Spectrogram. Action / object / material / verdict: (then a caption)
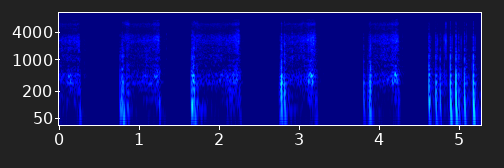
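scrape / inflated latex rubber balloon / latex rubber / none. Long acrylic nails scratch across the surface of a large, hollow, inflated blue latex balloon in five separate rubbing strokes, each a bright, rasping hiss lasting about half a second. The clip ends with a quick run of sharp nail taps on the balloon.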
